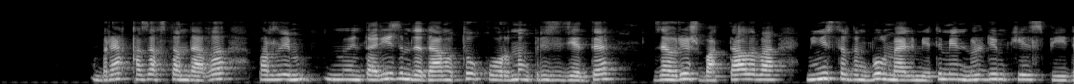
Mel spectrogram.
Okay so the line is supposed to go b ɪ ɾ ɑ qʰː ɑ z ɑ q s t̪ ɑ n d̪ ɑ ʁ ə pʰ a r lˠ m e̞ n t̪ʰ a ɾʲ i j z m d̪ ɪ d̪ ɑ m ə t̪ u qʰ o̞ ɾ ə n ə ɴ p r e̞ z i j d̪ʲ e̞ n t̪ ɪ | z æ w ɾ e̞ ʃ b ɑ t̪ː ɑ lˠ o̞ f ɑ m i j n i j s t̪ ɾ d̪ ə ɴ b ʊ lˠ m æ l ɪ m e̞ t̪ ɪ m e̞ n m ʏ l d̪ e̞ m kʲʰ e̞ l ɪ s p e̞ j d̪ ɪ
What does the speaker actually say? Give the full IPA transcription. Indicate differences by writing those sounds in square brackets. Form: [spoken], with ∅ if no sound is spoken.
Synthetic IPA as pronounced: b ɪ ɾ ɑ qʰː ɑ z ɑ q s t̪ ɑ n d̪ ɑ ʁ ə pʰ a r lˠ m e̞ n [t̪] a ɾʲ i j z m d̪ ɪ d̪ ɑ m ə t̪ u qʰ o̞ ɾ ə n ə ɴ p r e̞ z i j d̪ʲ e̞ n t̪ ɪ | z æ w ɾ e̞ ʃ b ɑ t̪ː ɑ lˠ o̞ [v] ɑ m i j n i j s t̪ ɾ d̪ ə ɴ b ʊ lˠ m æ l ɪ m e̞ t̪ ɪ m e̞ n m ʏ l d̪ e̞ m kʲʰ e̞ l ɪ s p e̞ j d̪ ɪ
